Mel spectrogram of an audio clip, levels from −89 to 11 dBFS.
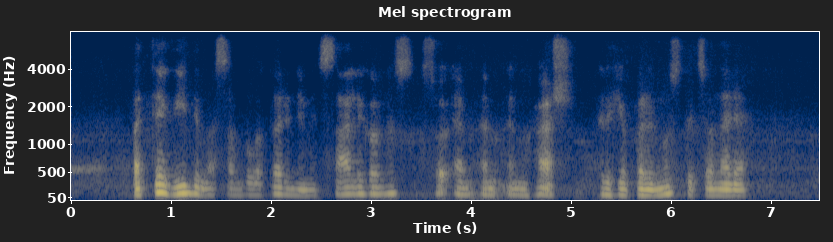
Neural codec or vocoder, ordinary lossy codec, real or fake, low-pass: codec, 24 kHz, 0.9 kbps, DualCodec; Opus, 16 kbps; fake; 7.2 kHz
